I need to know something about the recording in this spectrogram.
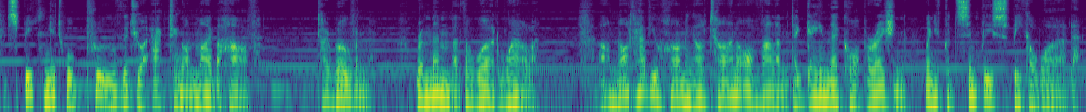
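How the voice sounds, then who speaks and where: An actor playing a guarded, stern captive man in a video game, making demands in formal, measured words. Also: fairly low pitch, lively intonation, natural voice. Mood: stern, insistent. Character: guarded, stern male captive bargaining for his family. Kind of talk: video game cutscene acting. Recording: loud game music behind.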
